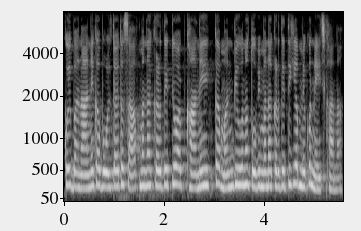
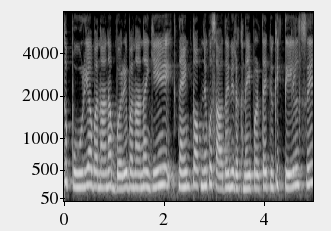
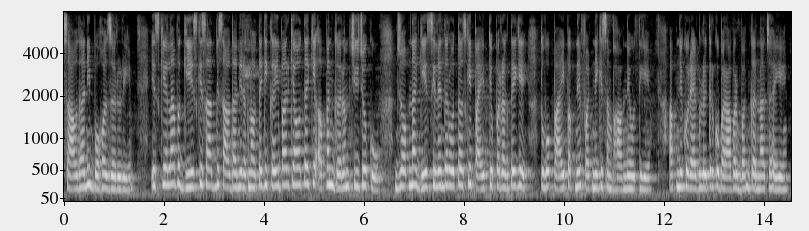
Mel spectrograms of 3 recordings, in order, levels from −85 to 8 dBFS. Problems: none marked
